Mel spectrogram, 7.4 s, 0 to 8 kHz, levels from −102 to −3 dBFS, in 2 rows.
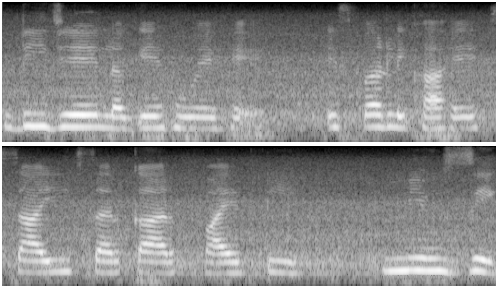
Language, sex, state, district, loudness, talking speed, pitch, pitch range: Hindi, female, Madhya Pradesh, Dhar, -15 LUFS, 105 wpm, 210 Hz, 195-225 Hz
